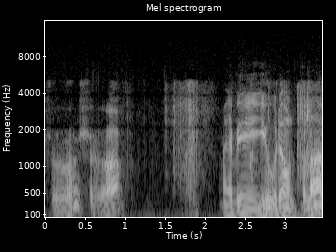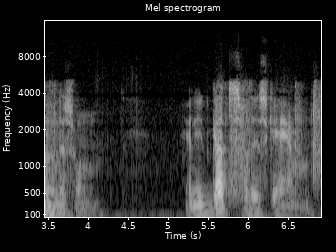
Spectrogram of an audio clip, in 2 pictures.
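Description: Deep-voiced, sneering big-shot gambler bully. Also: male voice, big pitch swings, slow pace, exaggerated voice. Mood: needling. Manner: mocking, sneering. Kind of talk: 1940s radio acting. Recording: muffled old radio, faint noise.

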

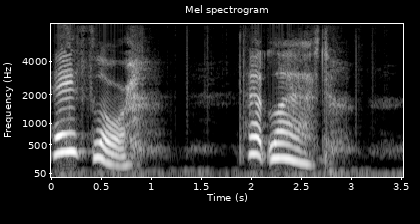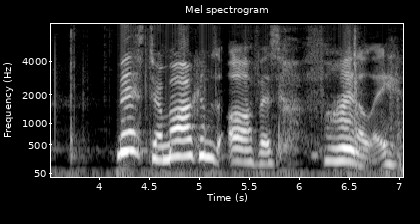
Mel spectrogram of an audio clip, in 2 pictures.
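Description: A woman's voice: on the high side, very animated, drawn-out words, darkish tone, exaggerated voice. An actress playing a wry, lightly complaining female sleuth's companion in 1940s radio style. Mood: wry complaint. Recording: dull old radio recording.

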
